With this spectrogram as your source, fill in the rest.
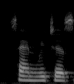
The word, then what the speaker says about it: sandwich: සමහර letters silent pronounce කරන්නේ නැහැ. Sandwich, bridge. දැක්කනේ bridge. එතකොට ඩ එකක් කොහෙවත් ඇහෙන්නේ නැහැ. Sandwich. පුතාලා sandwiches ගෙනියනවා නම් breakfast වලට, lunch වලට ඒක කියනව නේද ඒ වචනේ. එතකොට අපි sandwich කියලා කියන්නේ නෑනේ. අපි කියන්නේ sandwich. එහෙනම් d is a silent letter in this word.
